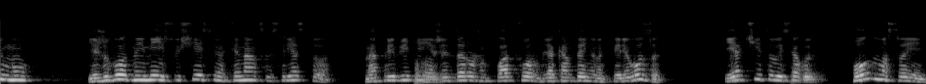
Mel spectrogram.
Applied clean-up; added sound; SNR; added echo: neural mask model DeepFilterNet 3.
